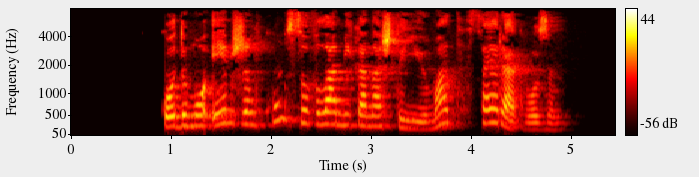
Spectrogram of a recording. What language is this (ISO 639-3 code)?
chm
